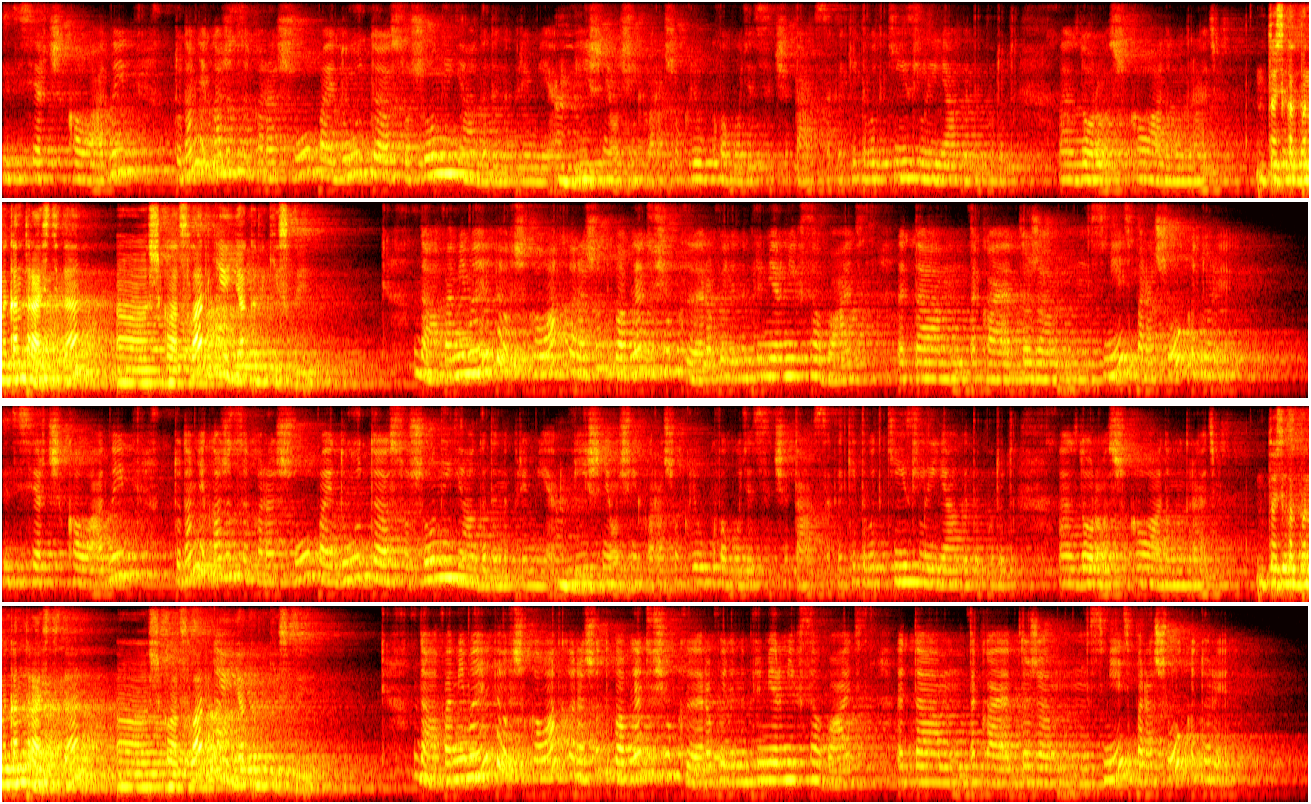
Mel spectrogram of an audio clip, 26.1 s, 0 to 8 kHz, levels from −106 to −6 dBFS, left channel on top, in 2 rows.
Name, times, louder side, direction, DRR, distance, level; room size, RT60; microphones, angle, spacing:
voice 1, 0.0-12.1 14.8-15.5 16.9-25.3, right 1 dB, 85° right, 5 dB, 5.1 m, -33 dB
voice 2, 5.5-5.8 12.5-13.9 14.2-16.2, left 3 dB, 40° left, 1 dB, 4.6 m, -24 dB
29.0 x 19.5 x 9.7 m, 2.6 s
head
